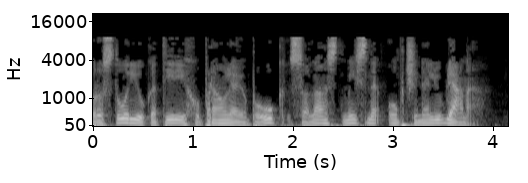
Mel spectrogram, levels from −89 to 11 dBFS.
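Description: From start to finish the speech carries AAC compression damage that is plainly audible. Nothing survives above 9 kHz, so the sound is dull and muffled, and sibilants turn smeared and fizzy with a warbling texture. The pattern points to a low bitrate, likely about 32 kbps AAC-LC, where the encoder lowers its cut-off and coarsely quantises frequency lines. On a spectrogram the energy stops flat at 9 kHz.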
